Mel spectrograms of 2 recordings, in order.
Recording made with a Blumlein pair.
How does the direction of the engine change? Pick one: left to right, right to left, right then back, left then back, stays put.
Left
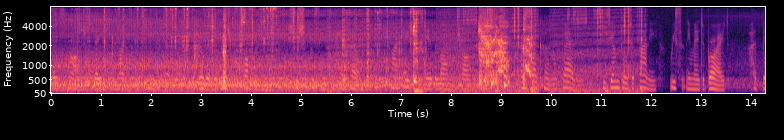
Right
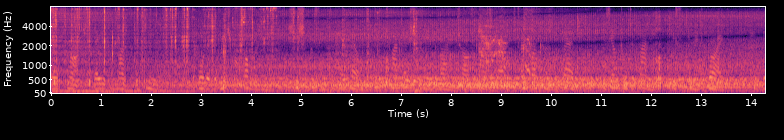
left to right.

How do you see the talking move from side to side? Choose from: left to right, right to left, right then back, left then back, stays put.
stays put.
